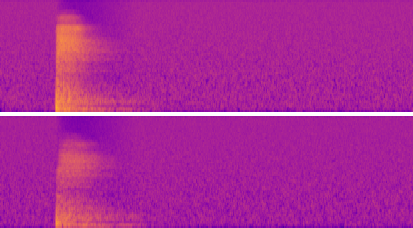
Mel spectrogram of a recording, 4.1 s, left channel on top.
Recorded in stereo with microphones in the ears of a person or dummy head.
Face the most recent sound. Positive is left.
turn(degrees=75)  # may be behind; listen again after turning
